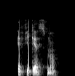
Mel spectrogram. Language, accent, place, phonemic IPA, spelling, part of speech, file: French, France, Lyon, /e.fi.kas.mɑ̃/, efficacement, adverb, LL-Q150 (fra)-efficacement.wav
- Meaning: efficiently; effectively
